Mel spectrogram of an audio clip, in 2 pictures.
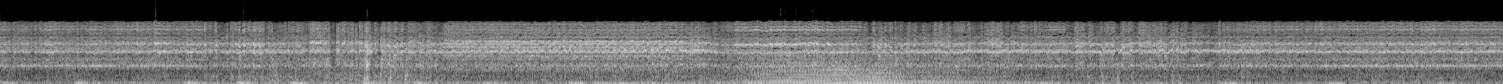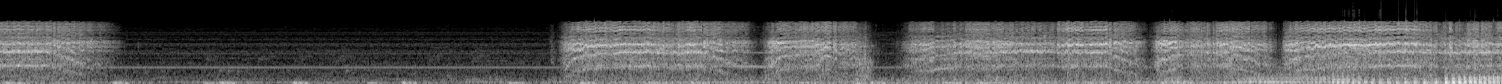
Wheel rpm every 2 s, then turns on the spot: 230, 230, 210, 210, 220, 230, 230, 220, 20, 0, 90, 110, 130, 160, 170.
26-28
